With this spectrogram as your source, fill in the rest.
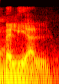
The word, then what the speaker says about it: Belial: entre ellos Satán y Belial. Belial es una contracción de dos palabras hebreas, Beli y Yaal. Beli yal, que nosotros pronunciamos belial.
